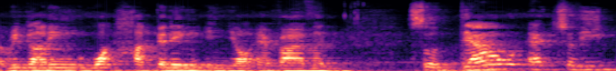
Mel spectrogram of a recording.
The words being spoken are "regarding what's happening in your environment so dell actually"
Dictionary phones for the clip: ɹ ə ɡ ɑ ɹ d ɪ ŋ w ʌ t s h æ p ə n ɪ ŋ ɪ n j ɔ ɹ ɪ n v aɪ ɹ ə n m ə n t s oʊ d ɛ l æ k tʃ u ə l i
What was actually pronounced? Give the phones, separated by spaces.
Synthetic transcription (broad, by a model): ɹ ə ɡ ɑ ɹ d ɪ ŋ w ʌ t h æ p ə n ɪ ŋ ɪ n j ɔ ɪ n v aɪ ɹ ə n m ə n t s oʊ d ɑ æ k tʃ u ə l i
